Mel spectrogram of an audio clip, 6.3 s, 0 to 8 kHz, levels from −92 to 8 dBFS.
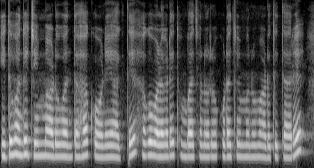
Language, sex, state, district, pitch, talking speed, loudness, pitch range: Kannada, female, Karnataka, Bidar, 215 Hz, 135 wpm, -15 LUFS, 205-230 Hz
